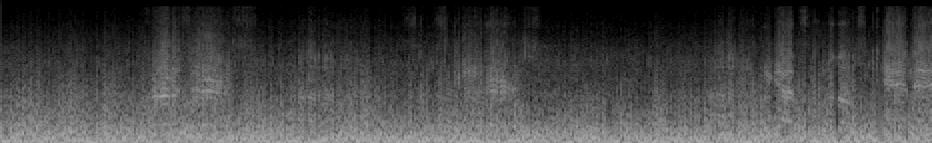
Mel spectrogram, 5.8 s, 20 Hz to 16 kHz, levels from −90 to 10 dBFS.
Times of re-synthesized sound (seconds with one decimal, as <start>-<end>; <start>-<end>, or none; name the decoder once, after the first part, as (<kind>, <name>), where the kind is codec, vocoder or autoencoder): 1.3-4.8 (vocoder, BigVGAN v2)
